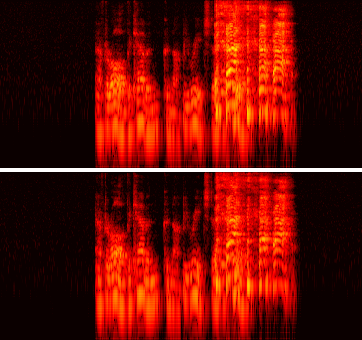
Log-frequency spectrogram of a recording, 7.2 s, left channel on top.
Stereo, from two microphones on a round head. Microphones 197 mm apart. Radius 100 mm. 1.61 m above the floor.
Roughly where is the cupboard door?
I don't hear a cupboard door.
